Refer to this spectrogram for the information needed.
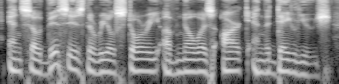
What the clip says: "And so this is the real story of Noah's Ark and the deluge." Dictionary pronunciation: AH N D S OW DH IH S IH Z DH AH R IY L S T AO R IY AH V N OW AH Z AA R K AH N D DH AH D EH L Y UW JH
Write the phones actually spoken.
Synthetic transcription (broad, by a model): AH N S OW DH IH S IH Z DH AH R IY L S T AO R IY AH V N OW AH Z AA R K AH N DH AH D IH L Y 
